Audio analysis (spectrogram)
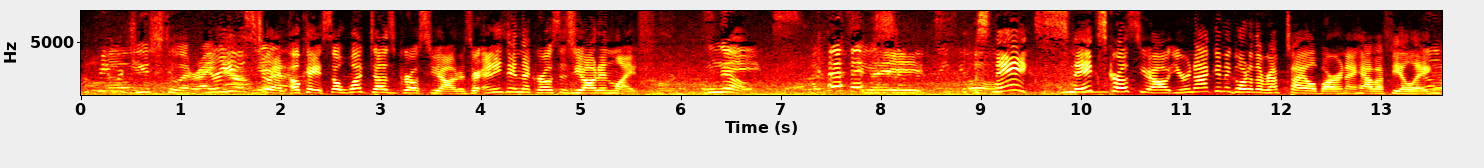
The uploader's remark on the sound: From the Minnesota State Fair. Live from the Coliseum giving us live commentary of award-winning cows!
